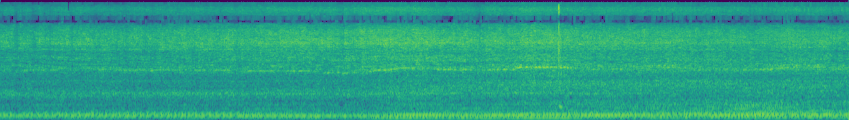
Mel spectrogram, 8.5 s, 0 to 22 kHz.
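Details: C6 Corvette idling after all injectors were replaced (one stuck open, fuel in the oil) and an oil change; before this it cranked but would not start. A deep, even idle, with revs rising slightly partway through; no misses, ticking or knocking, so it runs normally.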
